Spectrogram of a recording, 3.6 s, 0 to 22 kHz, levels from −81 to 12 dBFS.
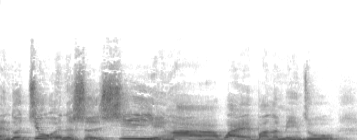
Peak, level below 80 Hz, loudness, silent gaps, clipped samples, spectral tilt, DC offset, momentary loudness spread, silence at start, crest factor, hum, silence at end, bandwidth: -10 dBFS; -60 dBFS; -22 LUFS; none; under 0.1%; -3.5 dB/octave; under 0.1%; 5 LU; 0 s; 12 dB; none; 0.05 s; 14.5 kHz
